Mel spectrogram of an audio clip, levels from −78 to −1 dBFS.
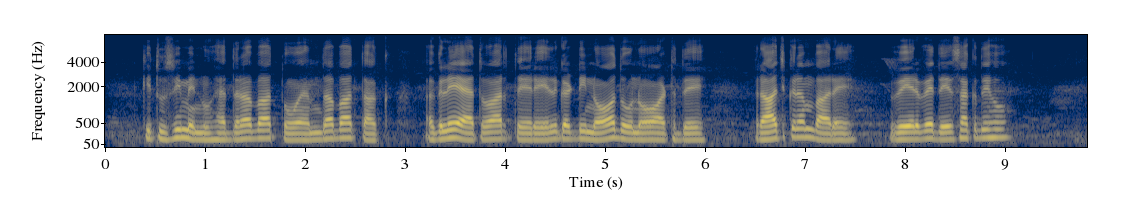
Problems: none marked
